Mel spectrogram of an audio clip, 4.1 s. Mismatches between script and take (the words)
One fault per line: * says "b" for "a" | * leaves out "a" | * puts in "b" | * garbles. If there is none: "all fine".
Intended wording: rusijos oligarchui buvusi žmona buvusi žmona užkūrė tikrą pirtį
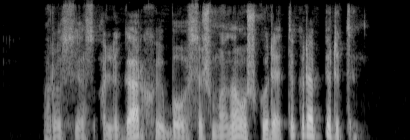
* leaves out "buvusi žmona"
